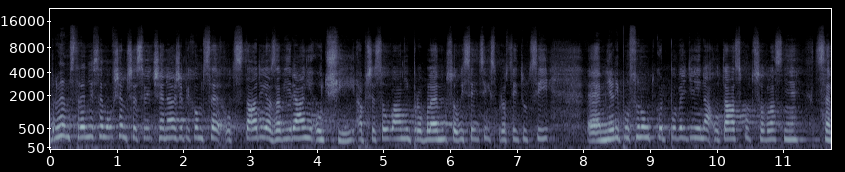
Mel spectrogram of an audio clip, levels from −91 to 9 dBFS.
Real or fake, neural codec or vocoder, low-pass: fake; vocoder, 44.1 kHz, 128 mel bands, Pupu-Vocoder; 14.4 kHz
